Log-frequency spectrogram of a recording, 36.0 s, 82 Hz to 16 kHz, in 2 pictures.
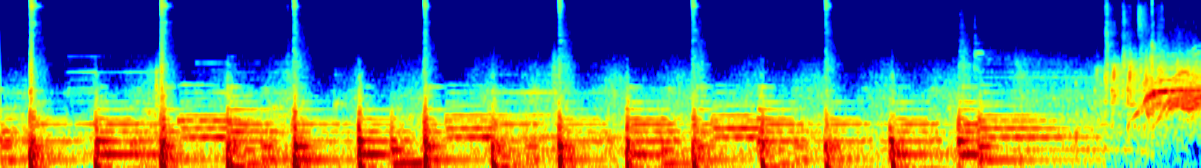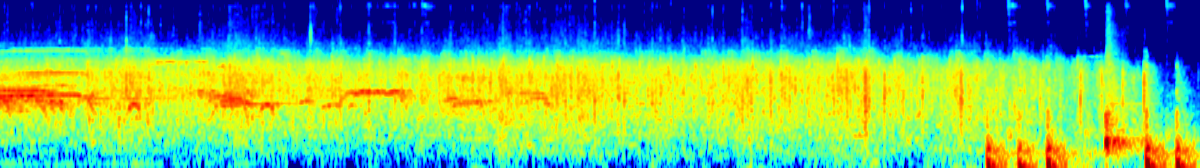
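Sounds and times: audience applauding: 16.4s - 35.6s
cheers and whistles: 17.0s - 26.6s
kick drum beats: 32.8s - 34.3s, 35.2s - 36.0s.

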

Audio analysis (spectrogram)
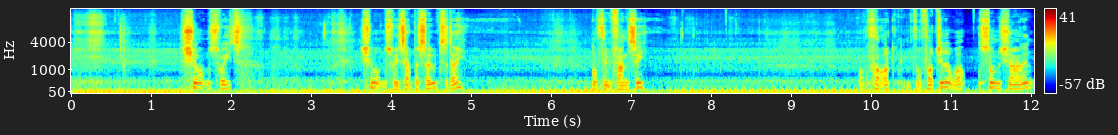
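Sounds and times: motorcycle engine throbbing: 0.0s - 12.0s.

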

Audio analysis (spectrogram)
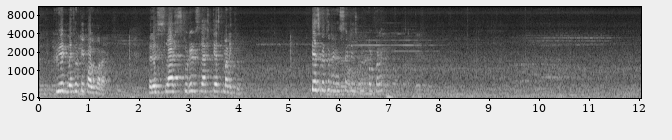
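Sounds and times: low rumble and hiss: 0.0s - 12.0s.

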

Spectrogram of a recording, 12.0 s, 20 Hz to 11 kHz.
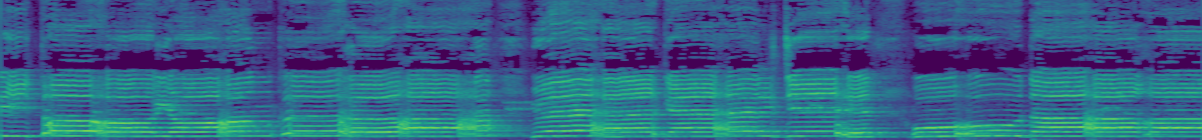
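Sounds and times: boy singing unaccompanied: 0.0s - 12.0s.

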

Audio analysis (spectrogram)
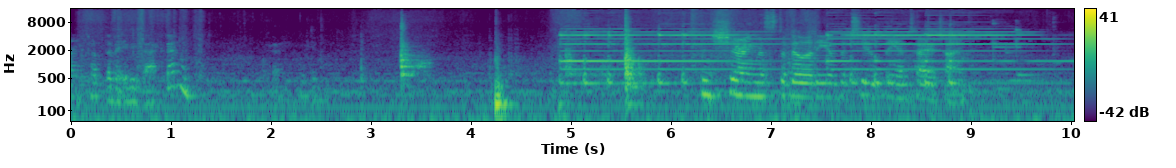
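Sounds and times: background music with sustained tones: 4.9s - 10.0s.

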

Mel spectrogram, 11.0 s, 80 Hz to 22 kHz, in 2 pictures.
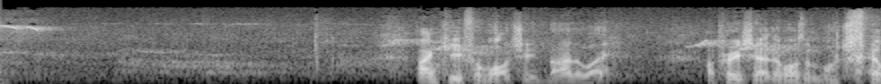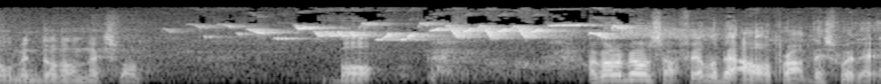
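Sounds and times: songbird chirping: 0.0s - 11.0s.

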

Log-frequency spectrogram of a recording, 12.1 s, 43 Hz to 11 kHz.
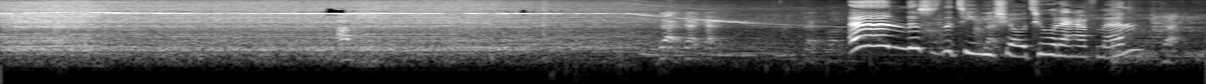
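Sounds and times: vacuum cleaner running: 0.0s - 9.6s, 11.2s - 12.0s.

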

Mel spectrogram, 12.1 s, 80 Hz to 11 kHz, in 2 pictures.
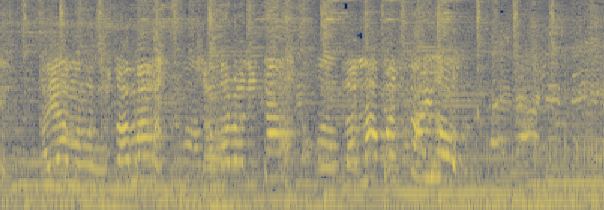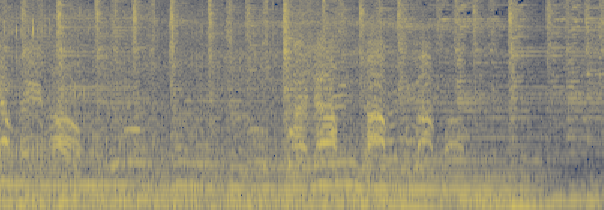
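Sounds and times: marchers' voices: 0.0s - 11.2s
traffic noise: 0.0s - 12.0s
long steady tone: 6.1s - 10.2s.

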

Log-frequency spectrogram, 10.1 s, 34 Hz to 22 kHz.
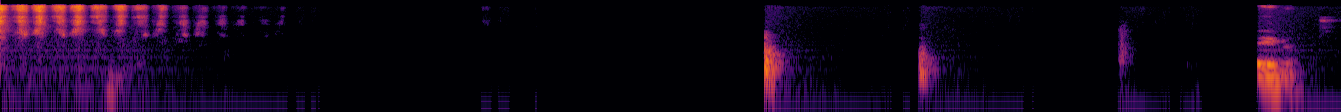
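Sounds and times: quick rubbing strokes: 0.0s - 2.2s.

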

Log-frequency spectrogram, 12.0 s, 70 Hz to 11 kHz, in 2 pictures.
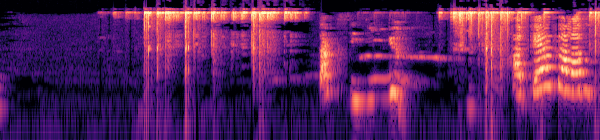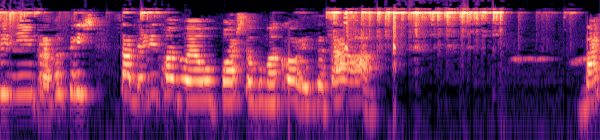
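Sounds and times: hand bell jingling: 1.1s - 6.6s, 7.2s - 7.7s, 9.3s - 12.0s.

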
